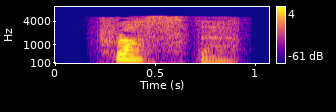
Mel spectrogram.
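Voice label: "prosper", English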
